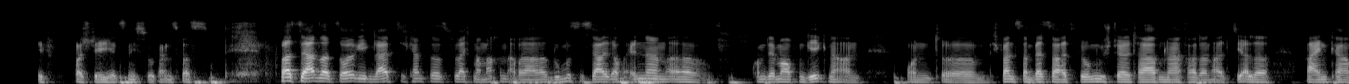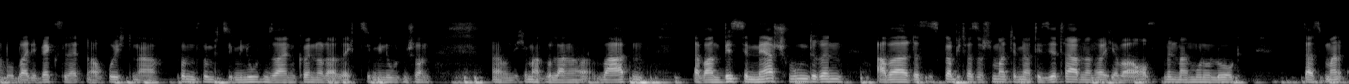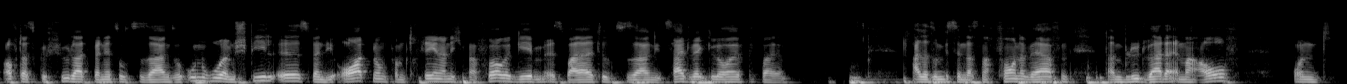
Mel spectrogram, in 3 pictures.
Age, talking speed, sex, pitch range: 30-49, 210 wpm, male, 100-120 Hz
